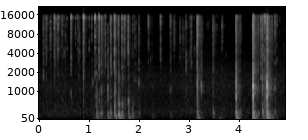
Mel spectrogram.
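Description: Typing on a computer keyboard: irregular runs of keystrokes, sparser in the middle and a quick burst near the end.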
